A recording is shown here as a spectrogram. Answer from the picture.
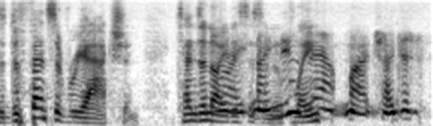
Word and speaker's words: tendonitis: uh T tendonitis in my jaw tendonitis tendon tendonitis not tentis tendonitis okay yeah tendonitis I said it wrong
